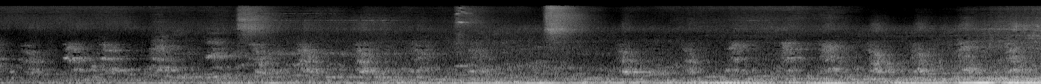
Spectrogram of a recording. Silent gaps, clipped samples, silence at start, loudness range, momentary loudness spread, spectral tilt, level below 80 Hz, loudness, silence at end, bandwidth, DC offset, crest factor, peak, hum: none; under 0.1%; 0 s; 7 LU; 13 LU; -5 dB/octave; -24 dBFS; -25 LUFS; 0 s; 16.5 kHz; under 0.1%; 18 dB; -6 dBFS; none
